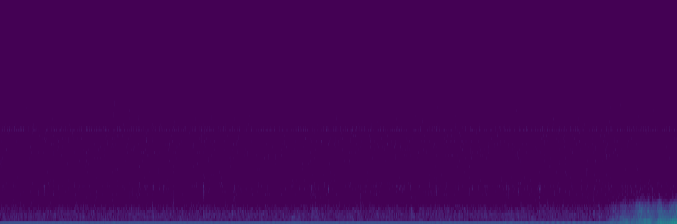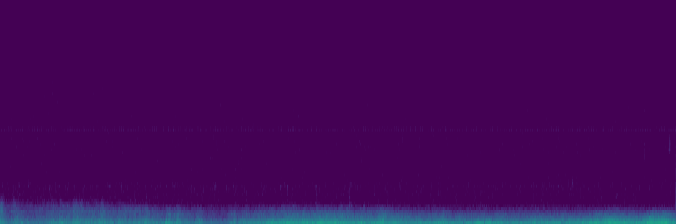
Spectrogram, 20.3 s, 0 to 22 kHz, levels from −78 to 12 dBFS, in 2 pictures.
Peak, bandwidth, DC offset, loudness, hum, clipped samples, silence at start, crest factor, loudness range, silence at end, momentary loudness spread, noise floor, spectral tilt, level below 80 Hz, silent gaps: -18 dBFS; 16 kHz; 0.4%; -38 LUFS; none; under 0.1%; 0.65 s; 20 dB; 12 LU; 0 s; 14 LU; -63 dBFS; -9 dB/octave; -44 dBFS; none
